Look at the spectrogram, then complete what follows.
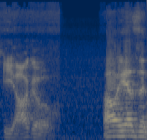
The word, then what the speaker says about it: Iago: any Servo skull it's Iago oh he has the name now yep it's one a 1 a g0 1 a60 pronounced Yago um and so yes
